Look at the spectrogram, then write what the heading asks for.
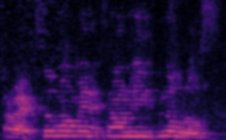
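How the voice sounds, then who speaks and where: A woman's voice: high voice, steady tone, normal speed, a little hiss or hum. Chatty woman in an echoey kitchen. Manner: chatty, warm greetings and blessings to viewers. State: slightly raspy, recovering voice. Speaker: health coach and vlogger. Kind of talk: casual cooking vlog chat. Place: home kitchen.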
